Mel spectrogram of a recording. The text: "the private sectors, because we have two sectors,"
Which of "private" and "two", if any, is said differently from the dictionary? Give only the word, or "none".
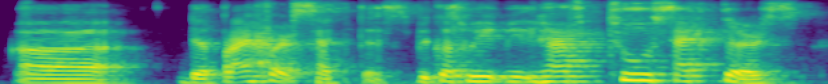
private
